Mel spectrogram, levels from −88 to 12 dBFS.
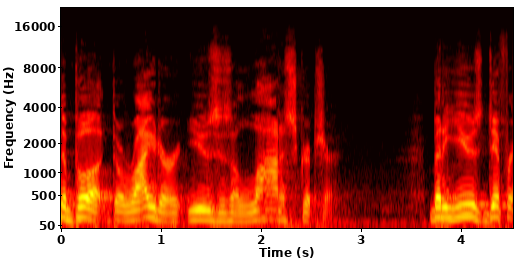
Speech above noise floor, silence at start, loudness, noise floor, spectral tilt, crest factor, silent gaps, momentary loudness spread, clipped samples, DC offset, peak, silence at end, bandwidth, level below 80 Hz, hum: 38 dB; 0 s; -27 LUFS; -64 dBFS; -7 dB/octave; 18 dB; none; 13 LU; under 0.1%; under 0.1%; -8 dBFS; 0 s; 11.5 kHz; -56 dBFS; none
